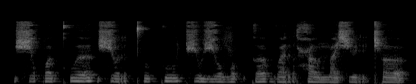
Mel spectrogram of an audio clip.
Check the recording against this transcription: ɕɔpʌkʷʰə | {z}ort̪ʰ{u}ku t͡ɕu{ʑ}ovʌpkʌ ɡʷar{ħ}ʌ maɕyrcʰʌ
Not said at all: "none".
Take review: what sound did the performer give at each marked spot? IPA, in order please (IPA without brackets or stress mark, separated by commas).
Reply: ɕ, u, ʑ, ħ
